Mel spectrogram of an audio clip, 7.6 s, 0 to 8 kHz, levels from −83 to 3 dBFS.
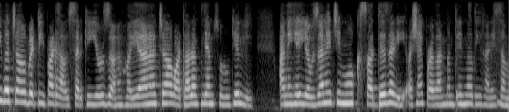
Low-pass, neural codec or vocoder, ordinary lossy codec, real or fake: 7.2 kHz; codec, 16 kHz, 0.5 kbps, X-Codec, HuBERT features, trained on general audio; none; fake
